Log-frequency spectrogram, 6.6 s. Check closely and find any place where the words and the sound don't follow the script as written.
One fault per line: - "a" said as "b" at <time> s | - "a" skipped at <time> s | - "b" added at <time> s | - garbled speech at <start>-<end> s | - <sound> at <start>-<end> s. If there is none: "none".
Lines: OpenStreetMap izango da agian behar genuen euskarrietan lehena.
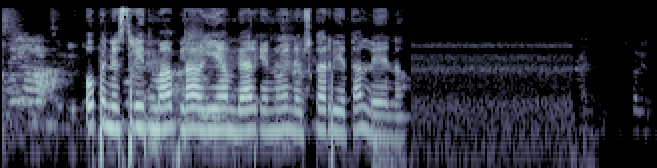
- "izango" skipped at 1.8 s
